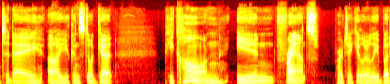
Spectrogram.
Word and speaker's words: Picon: The reason it's called a Picon Punch, and a lot of people will hear pecan and think of the nut. It's spelled differently. It's Picon, and that is kind of an interesting story in itself.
